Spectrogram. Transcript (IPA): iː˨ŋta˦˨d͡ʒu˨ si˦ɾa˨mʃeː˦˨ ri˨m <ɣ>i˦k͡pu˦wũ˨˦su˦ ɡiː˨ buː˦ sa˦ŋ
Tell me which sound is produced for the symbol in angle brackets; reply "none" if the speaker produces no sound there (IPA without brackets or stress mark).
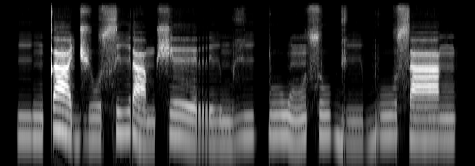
ɣ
